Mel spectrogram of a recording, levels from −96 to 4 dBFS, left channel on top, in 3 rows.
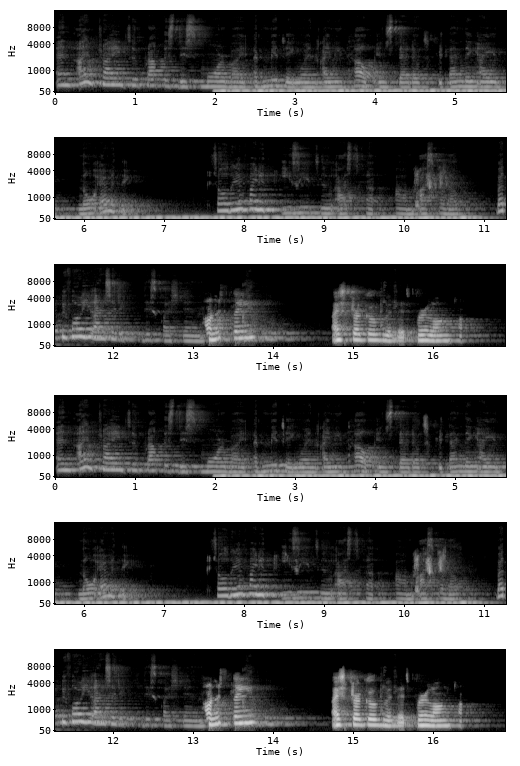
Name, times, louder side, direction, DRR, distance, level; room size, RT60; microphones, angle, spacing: voice 1, 0.0-4.6 4.9-5.6 5.9-6.7 7.7-9.6 9.9-10.7 11.2-13.2 13.6-14.1 15.3-15.6, equal, ahead, 0 dB, 2.4 m, -40 dB
sound 1, 2.0-10.8, left 1 dB, 45° left, 1.1 m, -36 dB
voice 2, 13.1-13.8 14.7-16.4, right 4 dB, 50° right, 16 dB, 0.5 m, -24 dB
26.5 x 19.0 x 2.4 m, 1.1 s
head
